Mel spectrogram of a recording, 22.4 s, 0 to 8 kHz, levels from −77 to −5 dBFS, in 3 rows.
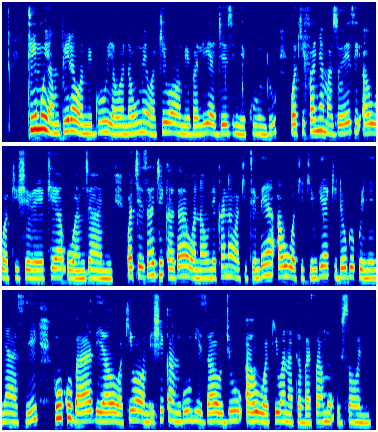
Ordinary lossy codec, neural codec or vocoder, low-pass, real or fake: AAC, 48 kbps; none; 7.2 kHz; real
